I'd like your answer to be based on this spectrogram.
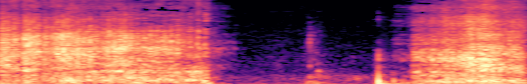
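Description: Short nails scratch near the edges of a flat white corrugated cardboard sheet lying on a dark cloth, making a broad, dry rasping sound. The scratching stops for about a second and a half, broken only by a faint brush and one sharp tap. Then the scratching resumes.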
